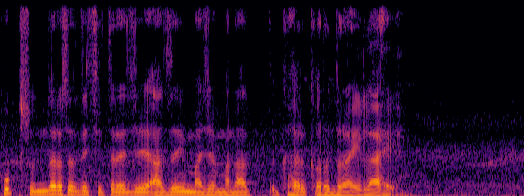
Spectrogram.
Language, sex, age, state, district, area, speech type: Marathi, male, 45-60, Maharashtra, Mumbai Suburban, urban, spontaneous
